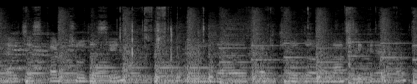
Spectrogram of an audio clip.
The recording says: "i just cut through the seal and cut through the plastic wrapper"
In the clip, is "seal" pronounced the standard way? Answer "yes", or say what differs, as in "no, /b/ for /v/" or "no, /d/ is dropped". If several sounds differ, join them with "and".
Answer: no, /n/ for /l/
